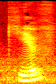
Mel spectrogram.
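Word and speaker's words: GXVE: palette okay oh okay i just saw it's pronounced give it's pronounced give okay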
